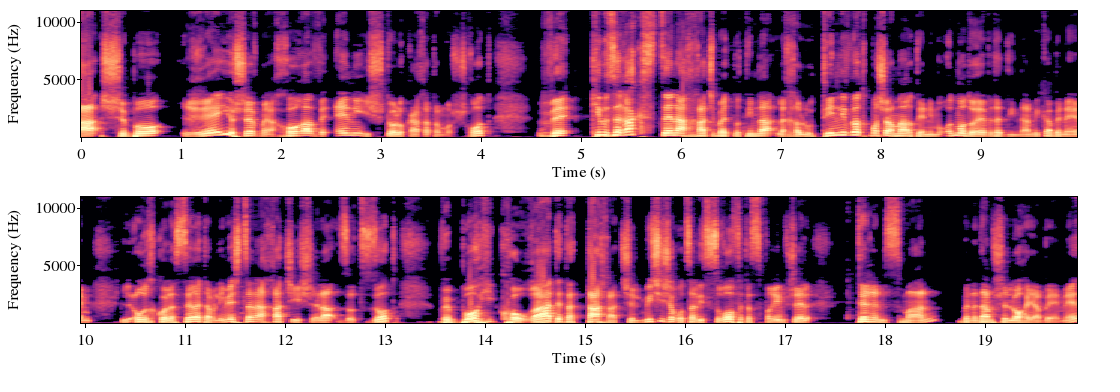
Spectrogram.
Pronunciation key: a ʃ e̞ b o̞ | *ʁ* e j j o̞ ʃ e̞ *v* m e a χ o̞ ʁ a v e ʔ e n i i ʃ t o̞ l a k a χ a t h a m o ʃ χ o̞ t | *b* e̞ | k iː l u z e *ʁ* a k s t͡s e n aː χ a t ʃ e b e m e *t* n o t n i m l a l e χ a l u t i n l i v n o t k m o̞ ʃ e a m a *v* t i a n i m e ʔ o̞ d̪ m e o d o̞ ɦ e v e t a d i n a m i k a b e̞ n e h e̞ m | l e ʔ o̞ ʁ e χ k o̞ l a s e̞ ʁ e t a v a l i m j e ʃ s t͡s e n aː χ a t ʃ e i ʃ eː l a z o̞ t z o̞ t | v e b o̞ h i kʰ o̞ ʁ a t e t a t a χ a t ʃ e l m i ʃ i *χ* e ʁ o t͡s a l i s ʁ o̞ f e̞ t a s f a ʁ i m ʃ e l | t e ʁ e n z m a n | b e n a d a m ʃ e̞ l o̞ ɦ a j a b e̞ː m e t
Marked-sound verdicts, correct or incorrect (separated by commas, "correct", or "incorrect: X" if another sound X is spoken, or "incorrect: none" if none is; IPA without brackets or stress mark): correct, correct, incorrect: v, correct, correct, incorrect: ʁ, incorrect: ʃ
